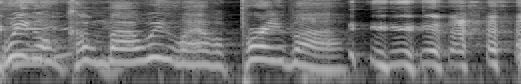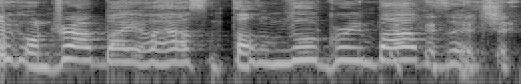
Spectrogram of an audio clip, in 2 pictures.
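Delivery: high mock-threatening grandma; hammed-up church granny issuing warnings; old lady.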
